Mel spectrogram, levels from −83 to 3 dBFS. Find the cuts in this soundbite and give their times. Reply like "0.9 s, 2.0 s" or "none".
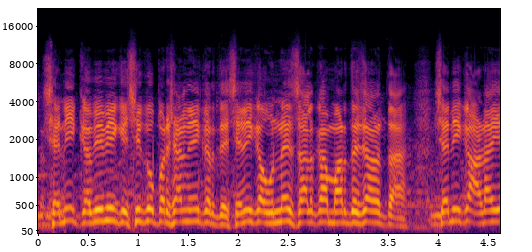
none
